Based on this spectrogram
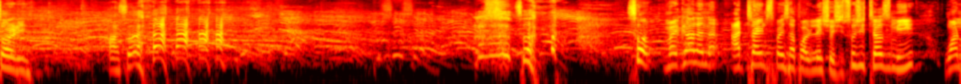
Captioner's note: laughter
